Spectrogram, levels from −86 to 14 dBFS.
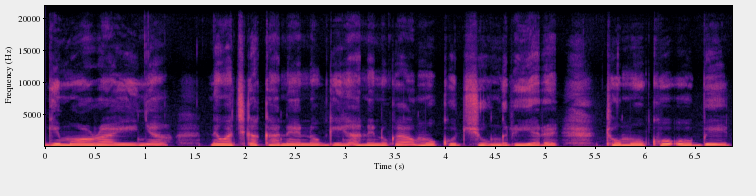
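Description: No technical faults are audible anywhere in this recording.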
